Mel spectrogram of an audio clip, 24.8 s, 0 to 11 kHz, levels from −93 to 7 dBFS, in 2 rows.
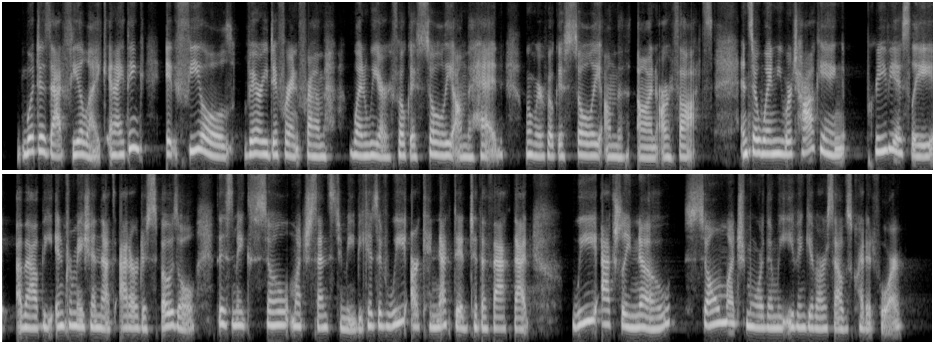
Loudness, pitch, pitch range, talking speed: -20 LUFS, 210 Hz, 190-235 Hz, 175 wpm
